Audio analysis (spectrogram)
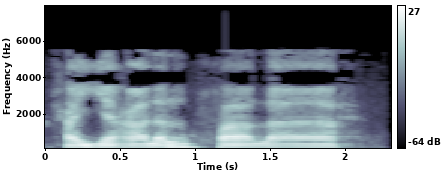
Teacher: Sebagaimana pada lafaz salat itu ya hayya alal falah, itu lamnya tidak tasydid.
